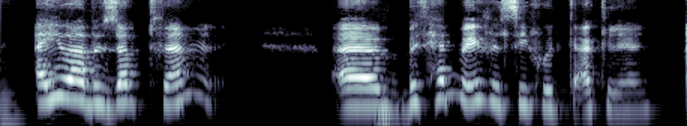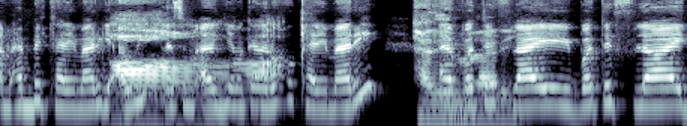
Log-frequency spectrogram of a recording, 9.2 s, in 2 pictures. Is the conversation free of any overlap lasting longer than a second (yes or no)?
no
